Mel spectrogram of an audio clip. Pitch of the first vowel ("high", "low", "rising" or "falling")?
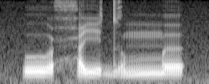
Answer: high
